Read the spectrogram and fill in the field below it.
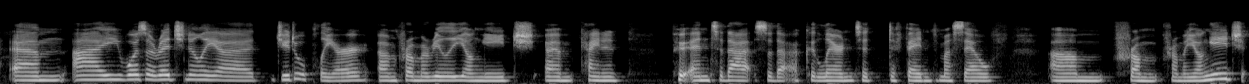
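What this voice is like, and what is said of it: Scottish Edinburgh accent. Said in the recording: “I was born and bred in Edinburgh, so it's a Scottish accent you're listening to”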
